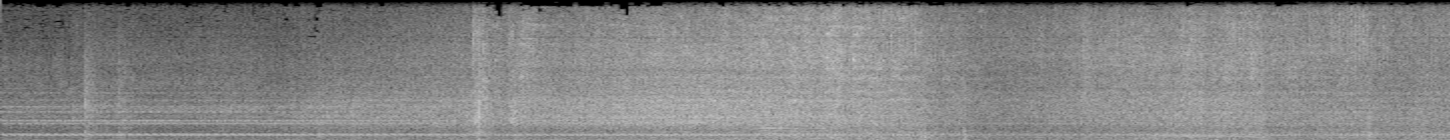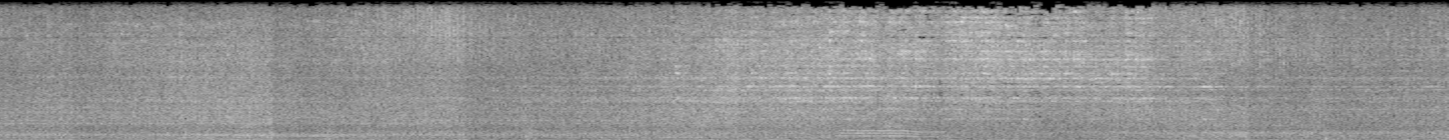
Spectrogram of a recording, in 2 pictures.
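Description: Red express diesel railcar pulling into the platform and slowing to a stop, its engine and running gear giving a heavy low rumble. There are several brief squeals from the wheels and brakes as it slows.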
